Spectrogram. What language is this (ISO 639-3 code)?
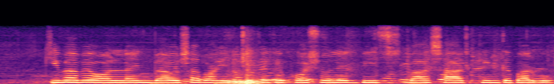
ben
